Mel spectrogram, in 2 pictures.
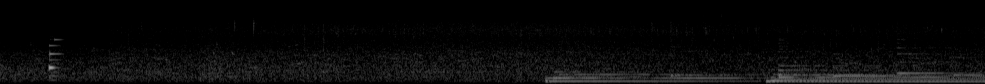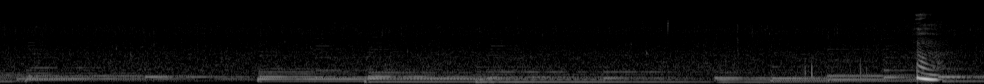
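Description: Rain falling in the game Genshin Impact, a steady soft patter of drops that holds throughout, joined partway by layered musical tones and a short bright chime near the end.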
